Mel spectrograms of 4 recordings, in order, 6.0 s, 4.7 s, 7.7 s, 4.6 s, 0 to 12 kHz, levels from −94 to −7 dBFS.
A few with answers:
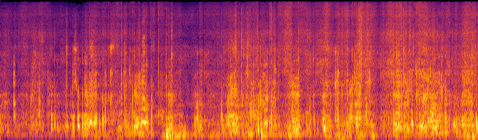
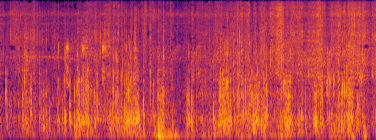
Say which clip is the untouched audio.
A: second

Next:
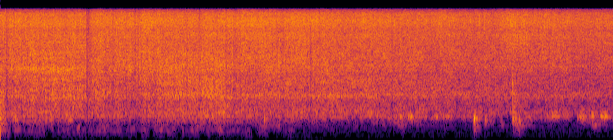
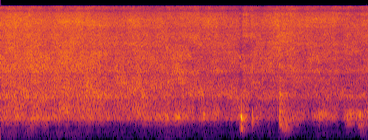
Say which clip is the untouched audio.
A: first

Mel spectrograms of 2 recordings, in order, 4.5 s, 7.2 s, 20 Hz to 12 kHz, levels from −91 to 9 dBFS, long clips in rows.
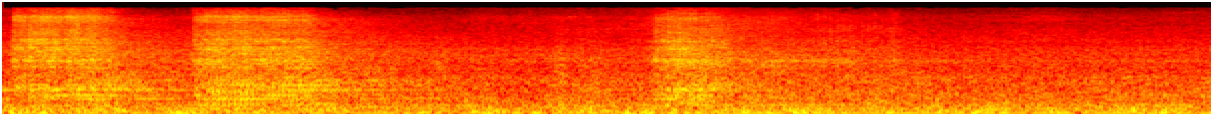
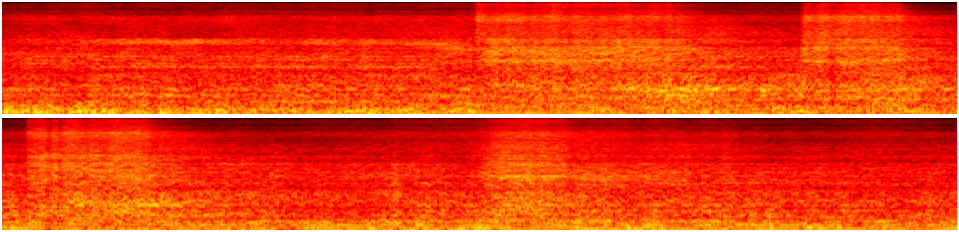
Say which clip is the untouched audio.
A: first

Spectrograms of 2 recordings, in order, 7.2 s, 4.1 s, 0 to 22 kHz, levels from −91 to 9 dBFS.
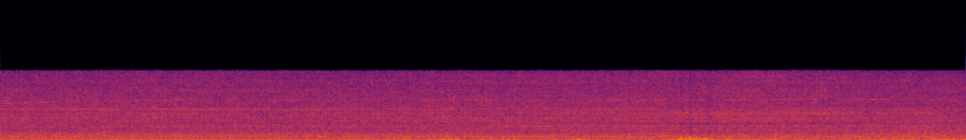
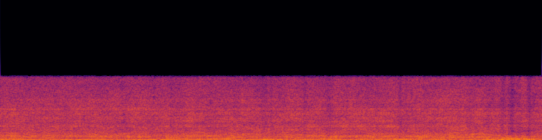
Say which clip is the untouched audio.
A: first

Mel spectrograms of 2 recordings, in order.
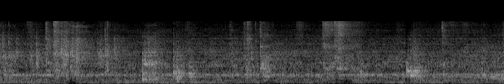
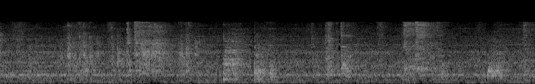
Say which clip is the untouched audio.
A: second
